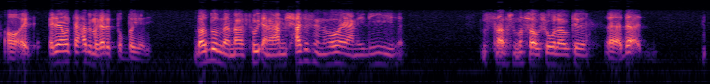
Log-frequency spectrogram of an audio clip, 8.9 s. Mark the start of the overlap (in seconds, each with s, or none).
none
